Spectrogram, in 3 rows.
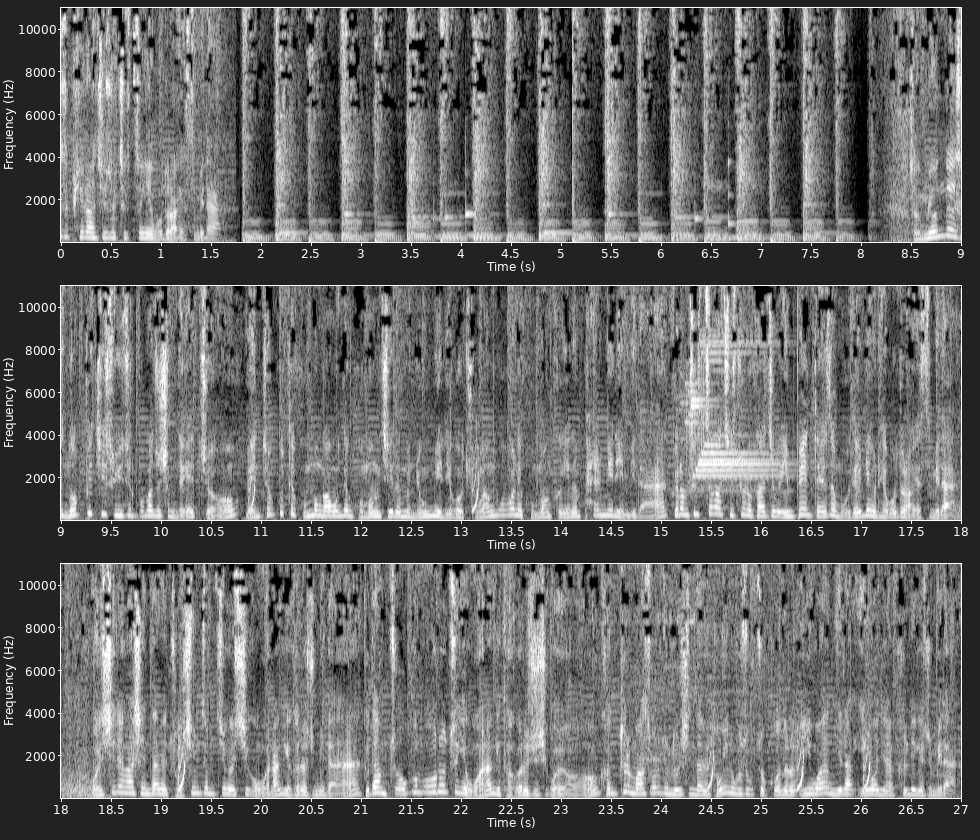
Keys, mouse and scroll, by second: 1.9 click, 2.1 click, 2.3 click, 2.5 right click, 2.6 click, 2.7 click, 3.0 click, 3.4 right click, 3.7 click, 3.9 click, 4.2 click, 4.8 right click, 4.9 click, 5.2 click, 5.5 click, 6.0 right click, 6.2 click, 6.4 click, 6.6 click, 6.8 right click, 7.0 click, 7.3 click, 19.1 2, 20.2 click, 21.0 click, 22.5 click, 23.3 click, 24.4 ctrl+right click, 25.1 right click, 25.8 right click, 26.8 right click.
